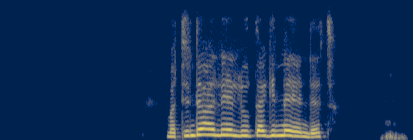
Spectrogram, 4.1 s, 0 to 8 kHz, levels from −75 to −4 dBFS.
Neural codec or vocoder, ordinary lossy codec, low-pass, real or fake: codec, 16 kHz, 4.8 kbps, FACodec; Opus, 32 kbps; 7.2 kHz; fake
